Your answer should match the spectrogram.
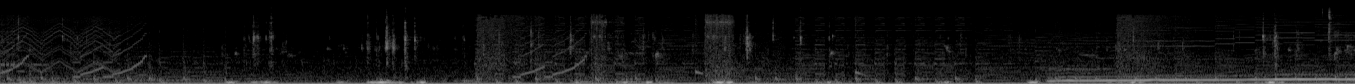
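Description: Computer keyboard clacks in scattered bursts under loud game music and sound effects from a Sonic the Hedgehog 3 race, the key taps faint and partly masked.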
